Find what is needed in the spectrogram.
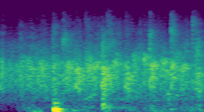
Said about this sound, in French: Et vous pouvez l'applaudir pour qu'il vienne sur scène.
